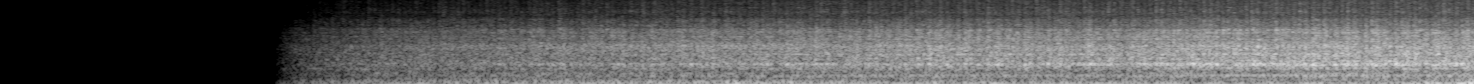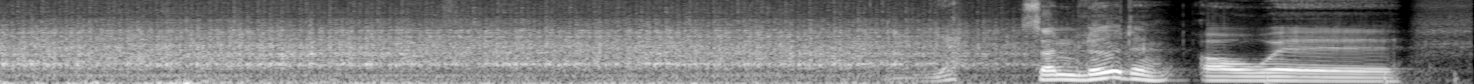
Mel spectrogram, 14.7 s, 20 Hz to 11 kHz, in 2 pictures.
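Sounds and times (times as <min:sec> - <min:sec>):
Scania V8 730 truck engine running: 0:01.4 - 0:13.2
speech: 0:12.6 - 0:14.7.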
